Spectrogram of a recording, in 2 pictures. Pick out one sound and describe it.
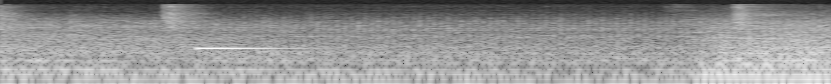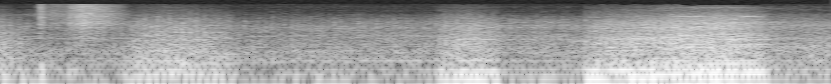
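A truck engine rumbles low as the truck drives slowly.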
